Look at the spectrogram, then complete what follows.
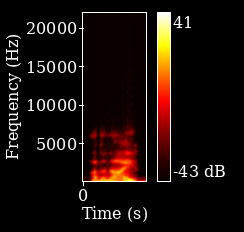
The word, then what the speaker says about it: Adonai: Now, in the Hebrew tradition, of course, this is simply pronounced as Adonai, or sometimes it's called Hashem.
